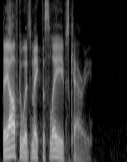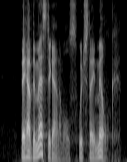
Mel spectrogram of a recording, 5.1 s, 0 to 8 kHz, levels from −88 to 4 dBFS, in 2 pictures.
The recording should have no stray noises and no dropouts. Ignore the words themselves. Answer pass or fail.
pass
